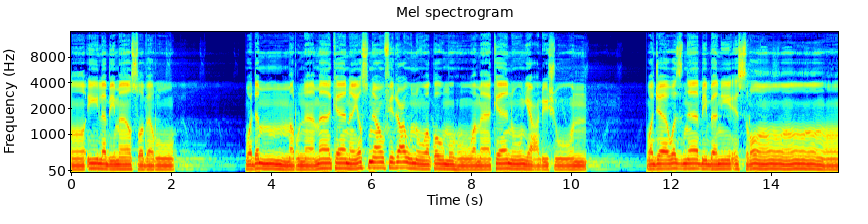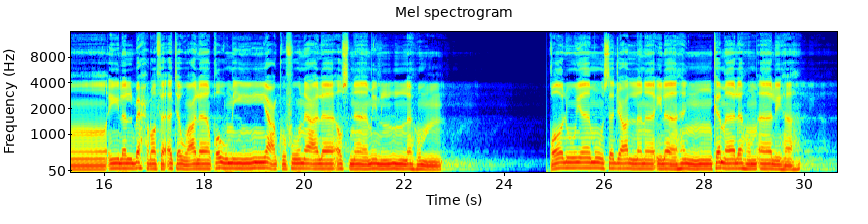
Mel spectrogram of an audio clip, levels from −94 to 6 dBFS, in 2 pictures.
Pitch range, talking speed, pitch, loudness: 90-115 Hz, 60 wpm, 105 Hz, -9 LUFS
